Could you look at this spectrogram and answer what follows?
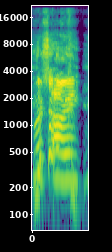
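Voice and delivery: high, loud comic whine; squeaky cartoon apology. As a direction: whimper it like a scared minion.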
